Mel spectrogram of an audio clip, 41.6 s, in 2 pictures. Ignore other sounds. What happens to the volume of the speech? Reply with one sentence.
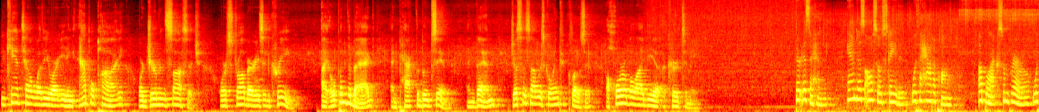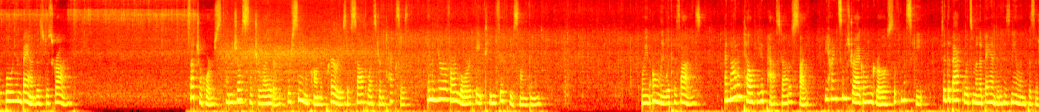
The volume of the speech stays about the same.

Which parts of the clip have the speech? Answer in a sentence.
You can hear the speech from 0.0 to 14.0 s, from 15.9 to 22.3 s, from 24.5 to 31.6 s and from 33.6 to 41.5 s.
